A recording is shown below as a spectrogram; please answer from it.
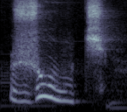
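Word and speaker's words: żółć: І є це, яке ми читаємо як ч. Так. І такі типово польські літери, яких немає в інших мовах. Хоча звуки такі, звичайно, є, але самі літери унікальні. Тому кажемо жуч. Жу у в жуч. Жуч.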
